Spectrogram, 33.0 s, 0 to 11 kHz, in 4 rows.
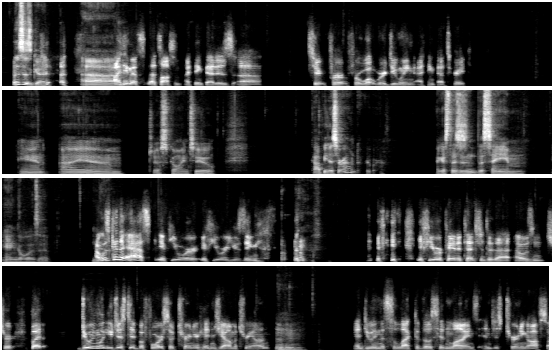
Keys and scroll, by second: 2.4 space, 6.6 m, 21.3 super+z, 24.1 space, 24.3 Escape, 28.9 shift+g.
